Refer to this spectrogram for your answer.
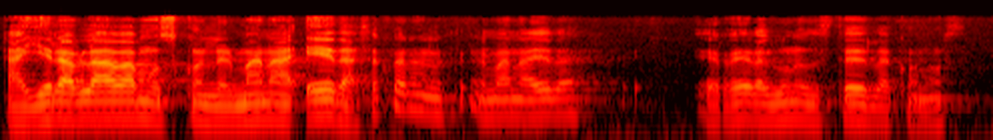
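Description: A man in the role of pastor delivers a sermon to his congregation. His voice sits at an ordinary middle pitch. He swings between raised, insistent questions and soft, almost whispered lines. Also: quick pace. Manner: preaches with rhetorical questions, swinging from loud to hushed.

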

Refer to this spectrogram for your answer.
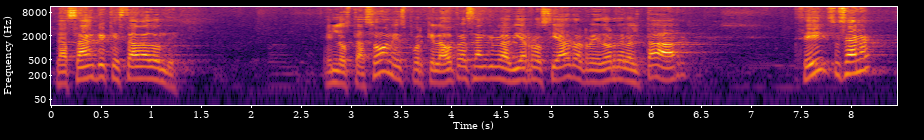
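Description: A man's voice: a little high, darkish tone. A man teaching a Bible class to children, asking patient questions and calling on pupils by name. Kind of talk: interactive Bible lesson with children.

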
